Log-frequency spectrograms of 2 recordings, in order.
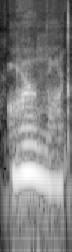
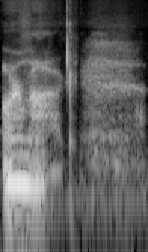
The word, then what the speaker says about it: Armagh: You don't pronounce the G. I thought it was like a guttural, like Armagh, like that. Help me out while you're here. While I have Armagh, there's no guttural.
